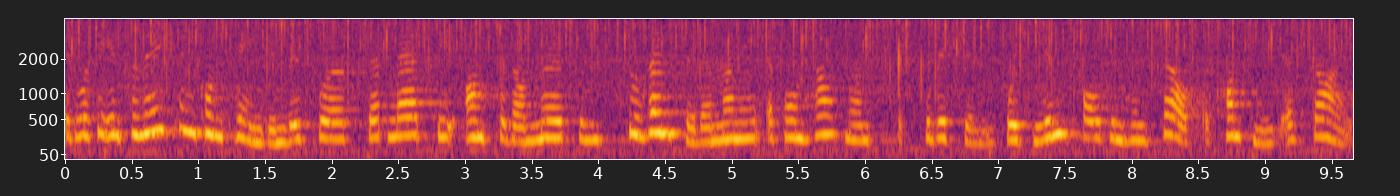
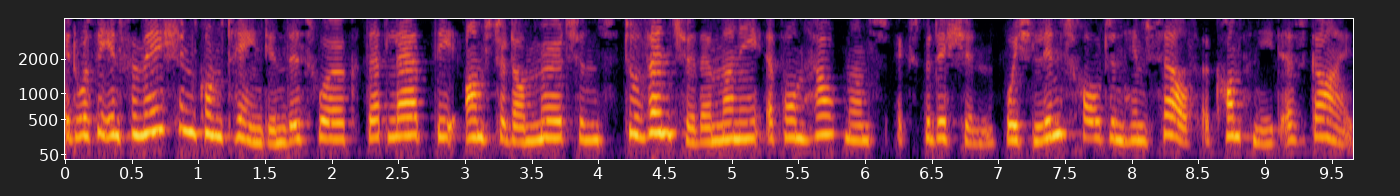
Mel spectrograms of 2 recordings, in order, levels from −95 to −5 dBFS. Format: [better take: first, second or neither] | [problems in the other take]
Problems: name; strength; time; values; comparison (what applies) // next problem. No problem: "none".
second | background sound (Rain); 17 dB below the speech // room echo; dies away in 1.3 s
